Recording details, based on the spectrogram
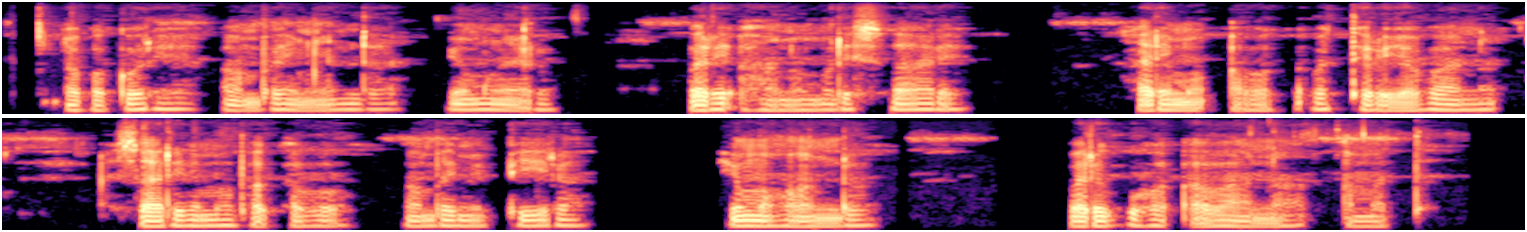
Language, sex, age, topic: Kinyarwanda, male, 18-24, health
